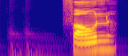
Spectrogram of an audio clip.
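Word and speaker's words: foehn: But again, album cover phone winds. It might be pronounced fern winds.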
